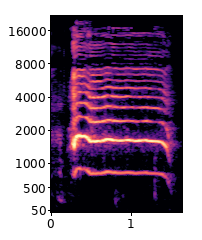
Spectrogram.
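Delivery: put-on very high, loud girlish scream. Goldilocks waking to the bears, high terrified scream. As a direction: scream in fright. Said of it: "Goldilocks woke up and screamed".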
